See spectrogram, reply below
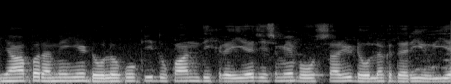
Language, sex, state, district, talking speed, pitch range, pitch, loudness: Hindi, male, Uttar Pradesh, Shamli, 225 wpm, 150-160 Hz, 155 Hz, -16 LUFS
